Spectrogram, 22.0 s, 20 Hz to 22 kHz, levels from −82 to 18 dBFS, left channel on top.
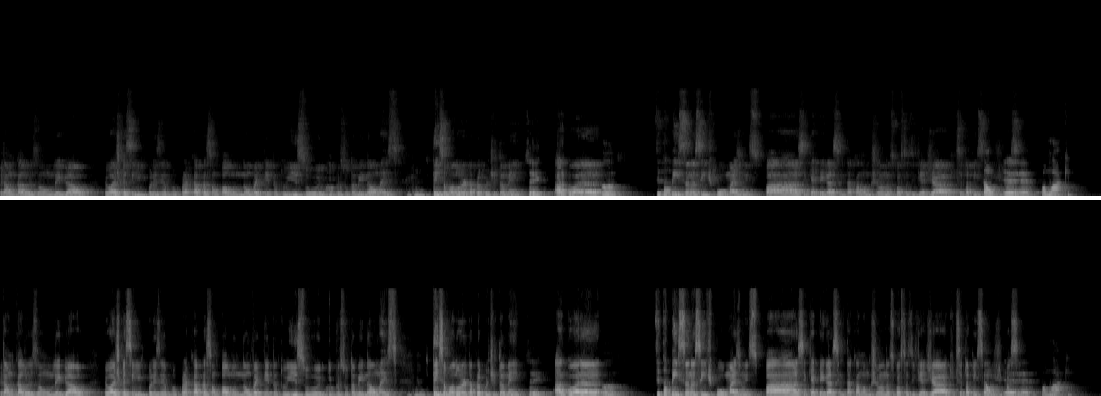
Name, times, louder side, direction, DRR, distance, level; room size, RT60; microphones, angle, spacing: voice 1, 0.0-1.8 2.1-7.9 8.7-10.5 11.1-12.1 13.1-20.3, right 3 dB, 65° right, 0.6 m, -30 dB
voice 2, 6.4-6.9 8.1-8.5 10.6-11.3 12.0-12.3 19.7-21.4, left 4 dB, 65° left, 0.4 m, -32 dB
9.3 x 7.4 x 2.4 m
head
